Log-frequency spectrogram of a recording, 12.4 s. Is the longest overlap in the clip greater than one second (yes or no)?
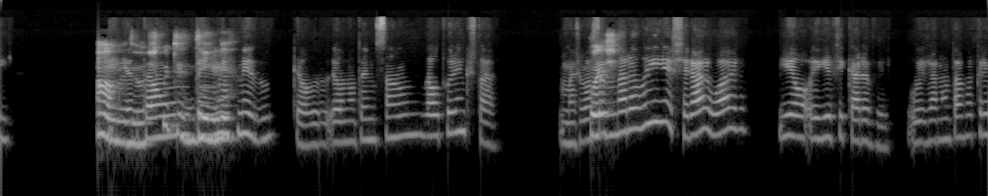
yes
